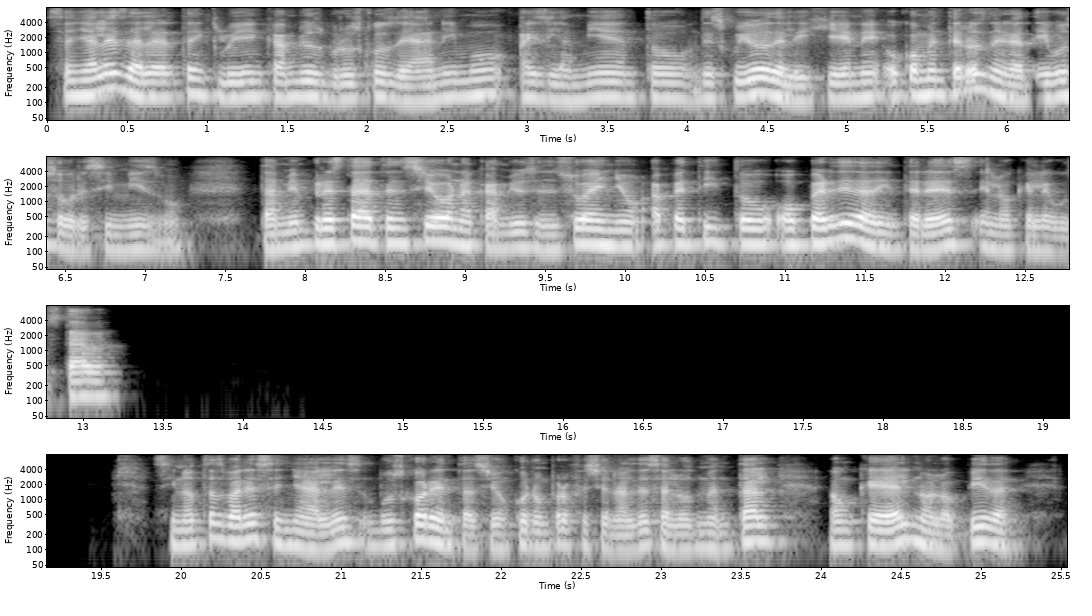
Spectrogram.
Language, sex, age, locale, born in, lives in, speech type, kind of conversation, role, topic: Spanish, male, 40-44, es-MX, Mexico, Mexico, read, expert-assistant, expert, ¿Cuál sería una buena analogía para explicar la depresión a alguien que nunca la ha experimentado?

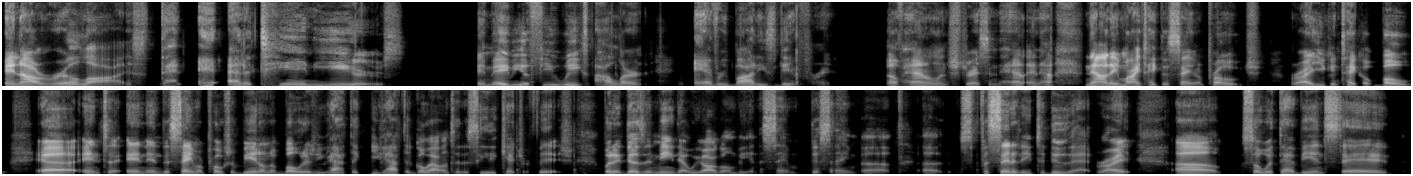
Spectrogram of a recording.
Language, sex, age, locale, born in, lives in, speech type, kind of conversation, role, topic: English, male, 30-34, en-US, United States, United States, conversation, podcast, guest, What are some effective ways to handle stress when life gets hectic?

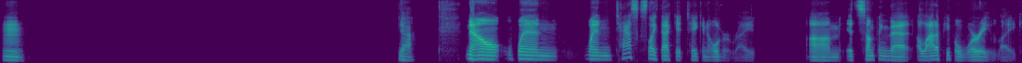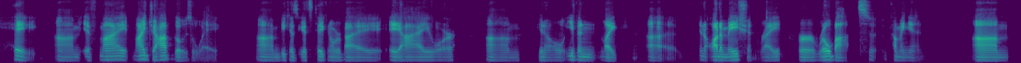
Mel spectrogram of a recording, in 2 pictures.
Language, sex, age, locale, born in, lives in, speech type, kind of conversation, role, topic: English, male, 25-29, en-US, United States, United States, conversation, podcast, host, How might advances in technology shape our lives in the coming years?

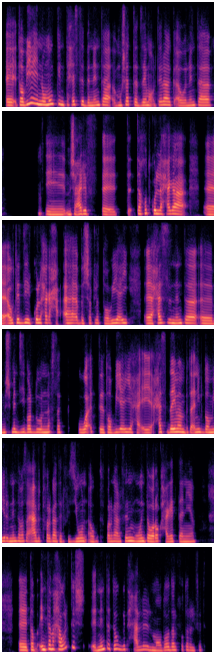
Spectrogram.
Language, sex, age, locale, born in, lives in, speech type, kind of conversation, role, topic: Arabic, female, 25-29, ar-EG, Egypt, Egypt, conversation, advice, advisor, إزاي أقدر أحافظ على روتين يومي يخلّيني أشتغل بتركيز؟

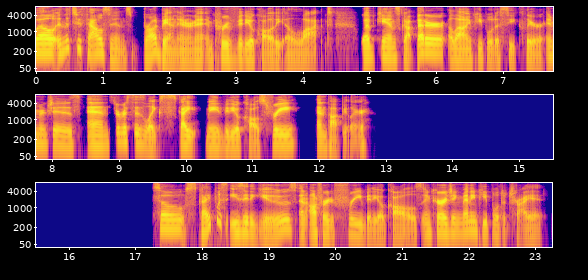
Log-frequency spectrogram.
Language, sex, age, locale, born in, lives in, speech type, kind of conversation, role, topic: English, male, 35-39, en-US, United States, United States, read, expert-assistant, expert, What’s the history of video conferencing?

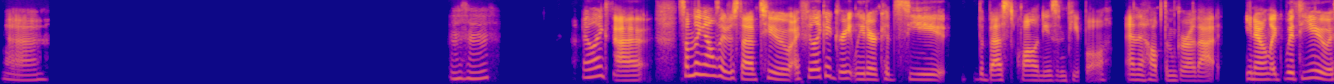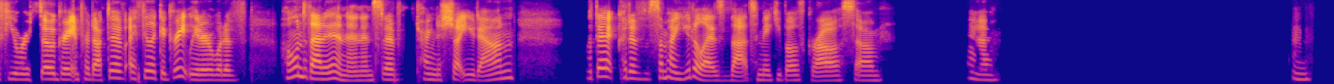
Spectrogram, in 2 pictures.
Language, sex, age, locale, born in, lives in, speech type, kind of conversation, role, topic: English, female, 40-44, en-US, United States, United States, conversation, podcast, host, How do effective leaders inspire and support their teams in the workplace?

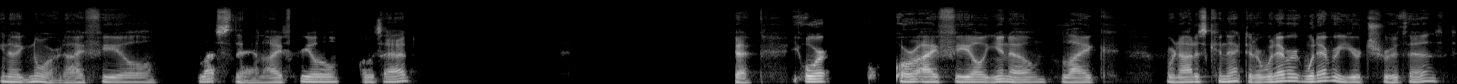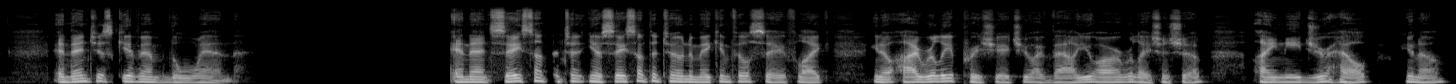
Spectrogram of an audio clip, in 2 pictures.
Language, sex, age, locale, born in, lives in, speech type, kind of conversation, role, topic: English, male, 65-69, en-US, United States, United States, conversation, advice, advisor, How do I bring up feeling unappreciated with my partner without making things worse?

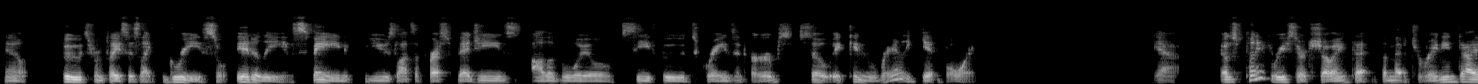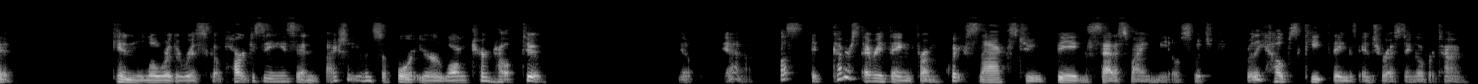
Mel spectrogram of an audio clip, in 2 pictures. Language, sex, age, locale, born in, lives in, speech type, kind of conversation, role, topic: English, male, 30-34, en-US, United States, United States, read, expert-assistant, expert, Which cuisine would you choose to eat forever?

